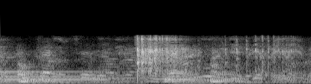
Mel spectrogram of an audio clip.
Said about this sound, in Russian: Ты кинул обычный кубик, профессиональный кубик, у тебя выпало 5.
